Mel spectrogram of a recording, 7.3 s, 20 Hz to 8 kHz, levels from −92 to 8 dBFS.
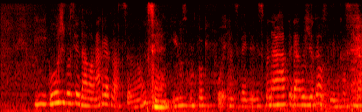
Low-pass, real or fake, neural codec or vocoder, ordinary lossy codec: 7.2 kHz; fake; codec, 16 kHz in and 24 kHz out, 1.1 kbps, FireRedTTS-2 codec; none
